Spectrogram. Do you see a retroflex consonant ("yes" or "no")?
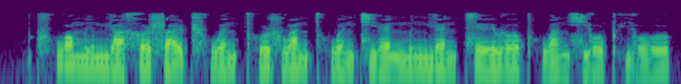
yes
